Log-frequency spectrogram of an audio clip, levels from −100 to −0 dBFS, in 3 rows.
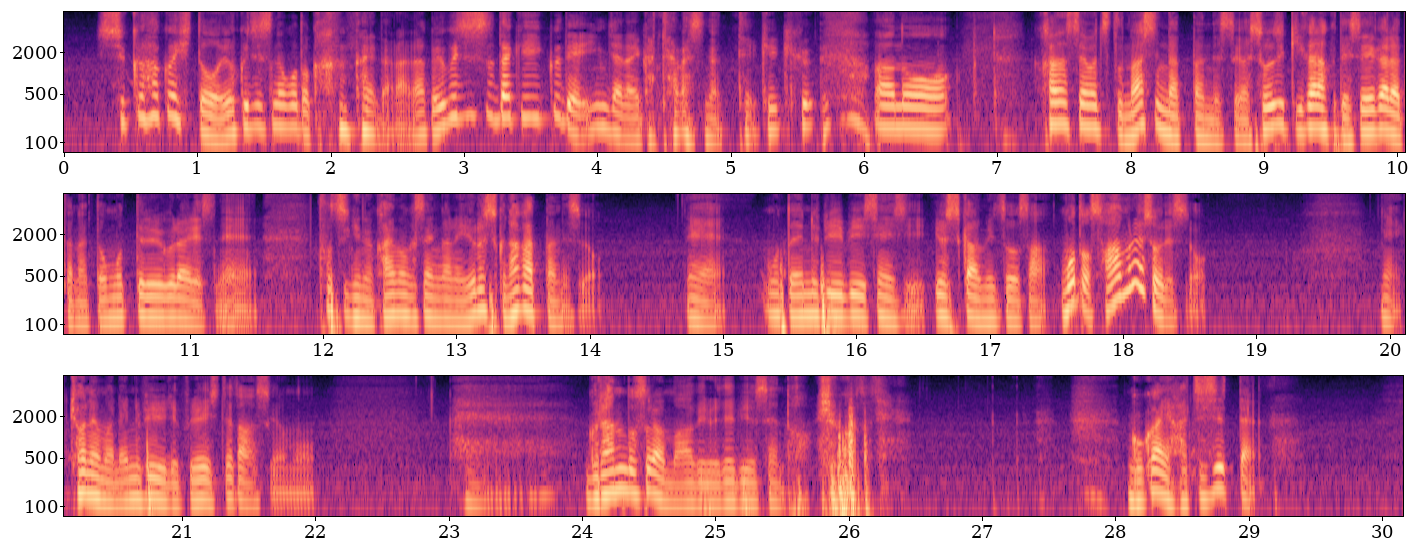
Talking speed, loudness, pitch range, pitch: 340 characters per minute, -19 LUFS, 110-160 Hz, 130 Hz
